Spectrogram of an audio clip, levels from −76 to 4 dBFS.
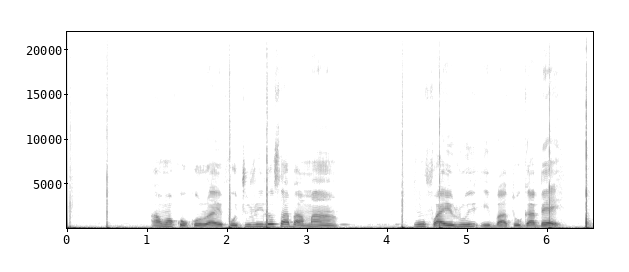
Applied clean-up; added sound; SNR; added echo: none; Hands; -4 dB; none.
